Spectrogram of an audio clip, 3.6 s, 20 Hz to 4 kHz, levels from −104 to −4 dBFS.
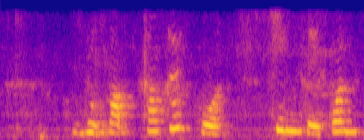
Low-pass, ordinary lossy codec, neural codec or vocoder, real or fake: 3.6 kHz; MP3, 32 kbps; autoencoder, 48 kHz, 128 numbers a frame, DAC-VAE, trained on Japanese speech; fake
